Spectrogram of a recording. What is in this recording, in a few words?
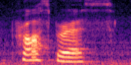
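"prosperous", English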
